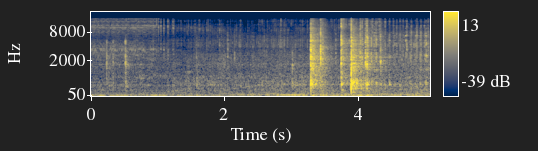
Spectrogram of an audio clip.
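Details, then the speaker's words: Bicycle front derailleur after cable tension adjustment: quiet pedalling, then a couple of crisp metallic clinks as the chain shifts across the rings, no scraping or rubbing; downshifts clean. "Düşüşlerinde de herhangi bir sıkıntı olmadı."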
